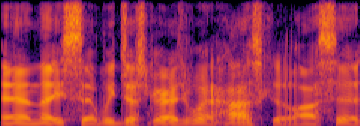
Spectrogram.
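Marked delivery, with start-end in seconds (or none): none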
